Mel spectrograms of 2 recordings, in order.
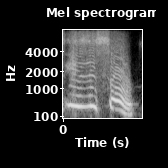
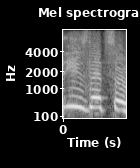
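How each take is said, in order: First: Even higher, defiant question as the turban hits the floor; defiant challenge. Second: High, sharp indignant question; indignant challenge. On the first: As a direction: throw it down and demand it. Shaykh throws the imama down. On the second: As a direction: rise up in offended disbelief. Shaykh reacts, throws off his turban. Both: Retold or imitated.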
